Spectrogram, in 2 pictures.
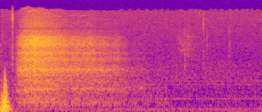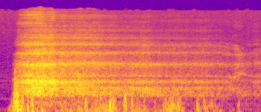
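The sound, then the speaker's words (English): People take deep breaths during a guided meditation inside a building. A soft, fading breath is followed by a louder, longer rush of breathy air. “Just take a few deep breaths.”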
